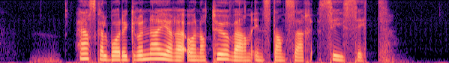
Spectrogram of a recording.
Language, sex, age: Norwegian, female, 36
